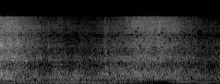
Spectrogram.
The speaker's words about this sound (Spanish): Este es el sonido de ese baile que la manada de delfines realizaba en el mar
